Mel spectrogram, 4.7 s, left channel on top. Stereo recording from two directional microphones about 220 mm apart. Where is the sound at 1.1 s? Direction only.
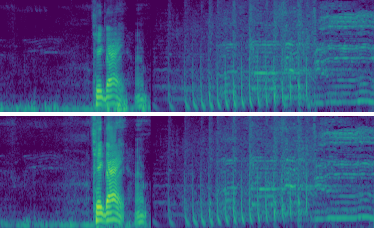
50° right (ahead or behind).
